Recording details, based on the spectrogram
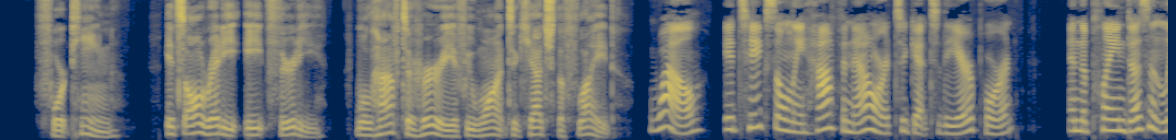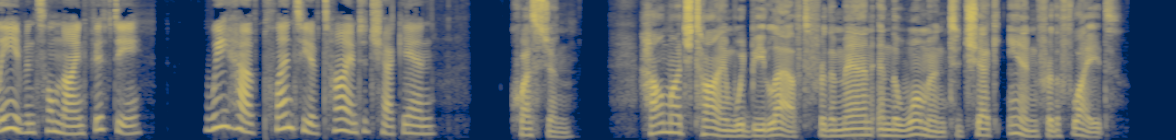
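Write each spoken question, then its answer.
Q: How much time would be left for the man and the woman to check in for the flight?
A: 50 minutes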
